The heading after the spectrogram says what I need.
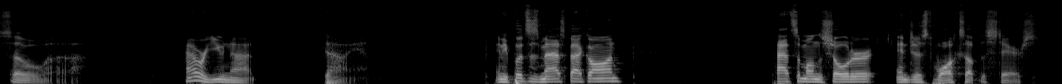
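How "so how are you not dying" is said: whispered close, in character. Voicing a character leaning into another's ear: whispering in character. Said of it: "leans into his ear and whispers".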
